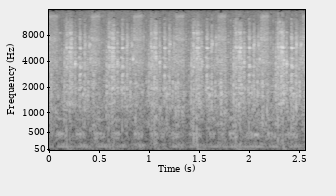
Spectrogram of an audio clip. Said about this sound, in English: Cotton candy hangs on a crisscross of clotheslines overhead as the wheels and gears of a fire truck red taffy machine spit out 145 pieces a minute.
